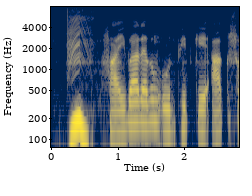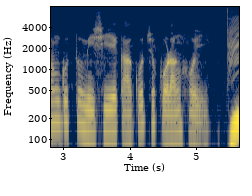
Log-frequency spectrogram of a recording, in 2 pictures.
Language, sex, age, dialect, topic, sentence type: Bengali, male, 18-24, Rajbangshi, agriculture, statement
